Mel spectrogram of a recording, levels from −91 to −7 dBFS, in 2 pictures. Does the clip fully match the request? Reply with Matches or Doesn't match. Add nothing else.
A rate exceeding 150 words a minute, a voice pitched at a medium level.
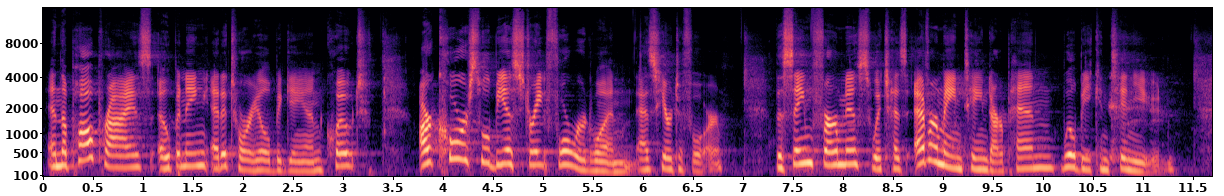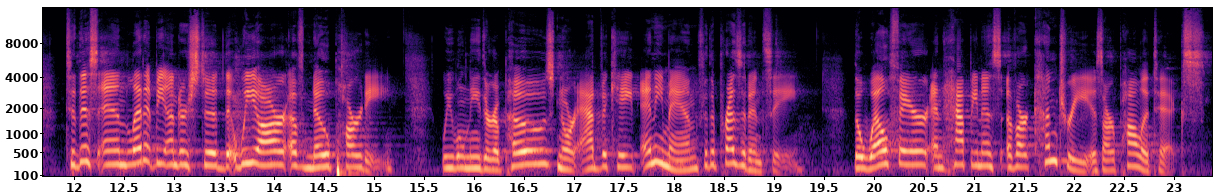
Doesn't match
